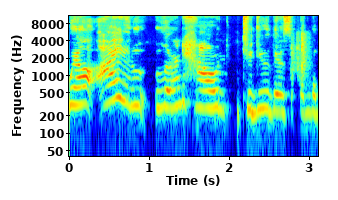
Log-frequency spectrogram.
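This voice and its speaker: With lively intonation and a high pitch, a woman talks at a fairly slow pace. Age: 70s. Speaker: retirement coach. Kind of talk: interview. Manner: halting.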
